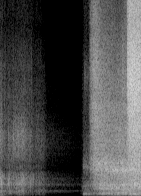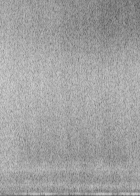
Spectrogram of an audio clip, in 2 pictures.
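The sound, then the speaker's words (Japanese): Shower water sprays over fizzing, crackling foam during a rinse. A brief soft sound and a silence come first, then a steady hiss switches on and grows louder, holding to the end. “シャワーをかけたらさらにパチパチしてますね。”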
